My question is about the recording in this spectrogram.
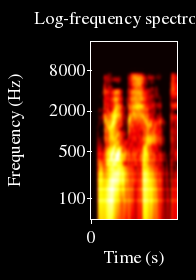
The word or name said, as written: grapeshot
